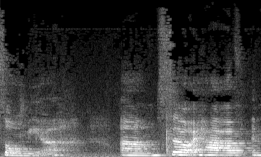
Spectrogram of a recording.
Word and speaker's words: Soulmia: be a two-part series the company is called soul mia or soul mia but i i think it's pronounced so mia um so i have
